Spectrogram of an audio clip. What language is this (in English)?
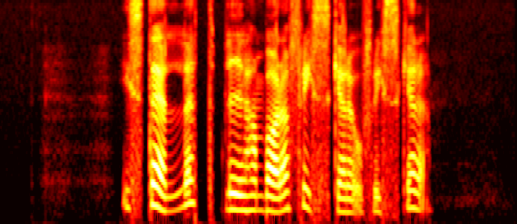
Swedish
